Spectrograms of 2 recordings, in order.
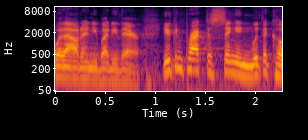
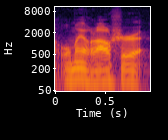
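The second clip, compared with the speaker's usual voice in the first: Beijing Mandarin accent; 6 semitones lower than usual. Shown as a demonstration. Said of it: "speaks Mandarin on the air".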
